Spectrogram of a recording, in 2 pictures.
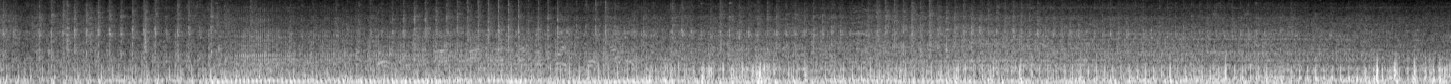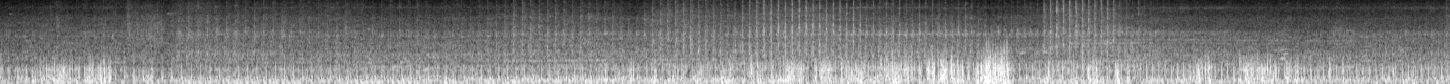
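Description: A small engine chugs steadily nearby.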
